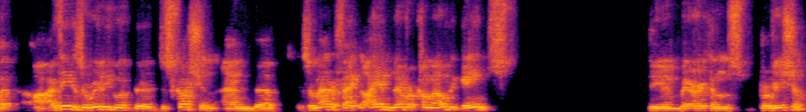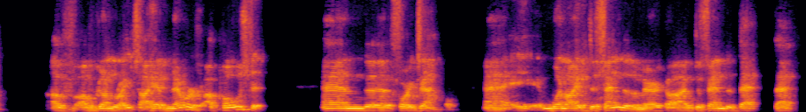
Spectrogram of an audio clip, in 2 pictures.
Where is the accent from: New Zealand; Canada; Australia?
Canada; as a Canadian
